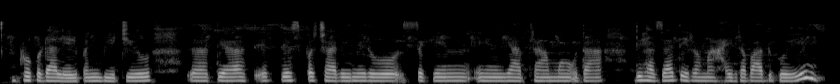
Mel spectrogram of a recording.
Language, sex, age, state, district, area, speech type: Nepali, female, 30-45, West Bengal, Kalimpong, rural, spontaneous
